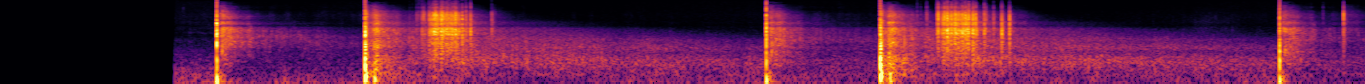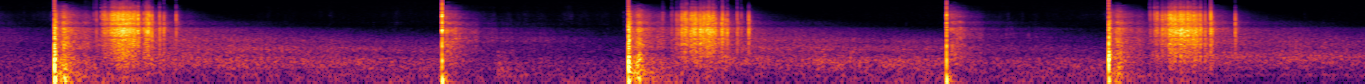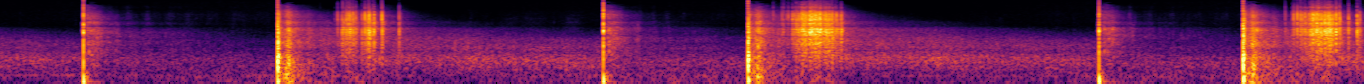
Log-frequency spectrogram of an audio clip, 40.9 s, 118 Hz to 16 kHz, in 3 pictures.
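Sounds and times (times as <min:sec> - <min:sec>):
crackling firework burst: 0:01.8 - 0:40.9
firework shot pops: 0:02.1 - 0:05.0, 0:07.6 - 0:10.2, 0:12.8 - 0:13.6, 0:18.0 - 0:19.2, 0:23.1 - 0:23.8, 0:33.3 - 0:33.8, 0:38.2 - 0:38.9.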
